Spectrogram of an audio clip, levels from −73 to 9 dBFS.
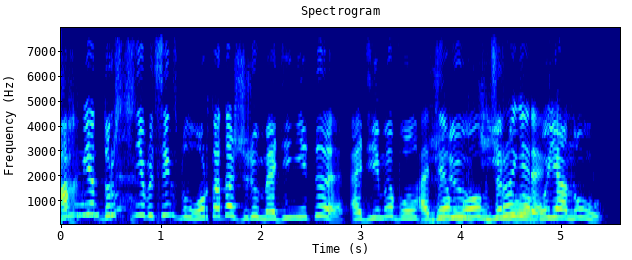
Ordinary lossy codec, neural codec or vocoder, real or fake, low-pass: none; none; real; none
